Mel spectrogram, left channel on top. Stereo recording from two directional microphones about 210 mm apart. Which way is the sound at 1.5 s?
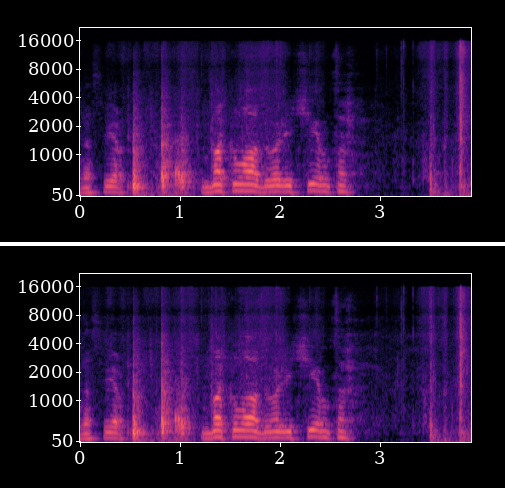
65° right (ahead or behind).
